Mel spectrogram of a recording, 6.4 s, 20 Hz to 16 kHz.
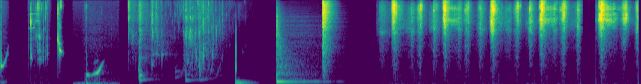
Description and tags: Po-33 Drum Kit Wet
(The Po-33 splits one sound file into a kit of 16 sounds. Hence why a sample pack like this is appreciated)
Hope you enjoy :)
percussion, sampler, samples, sample-pack, 33, wet, po33, Operator, drum, kit, samplepack, water, Teenage-engineering, Pocket, Po-33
